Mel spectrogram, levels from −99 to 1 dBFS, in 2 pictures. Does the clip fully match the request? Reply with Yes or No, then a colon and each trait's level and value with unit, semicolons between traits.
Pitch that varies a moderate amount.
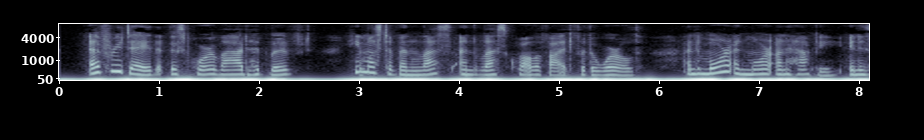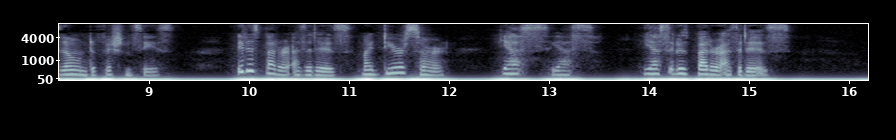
Yes: average, 3.6 semitones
